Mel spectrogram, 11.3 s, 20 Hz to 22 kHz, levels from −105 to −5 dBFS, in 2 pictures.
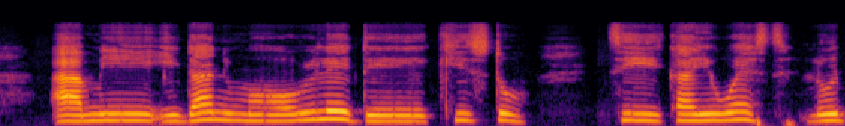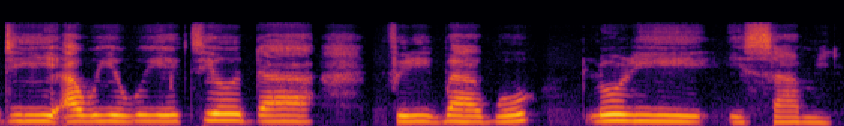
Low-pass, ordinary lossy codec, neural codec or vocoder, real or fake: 9.9 kHz; none; vocoder, 22.05 kHz, 80 mel bands, WaveNeXt; fake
